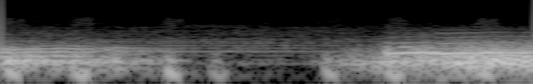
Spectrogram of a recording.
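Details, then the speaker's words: Simulated virtual-reality asthma patient with shortness of breath, chest heard by stethoscope: musical inspiratory and expiratory wheezes with heart tones audible beneath. "to that inspiratory and expiratory wheezes my friend and you may have noticed i can also hear his heart tones but that's actually getting in the way of my assessment"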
